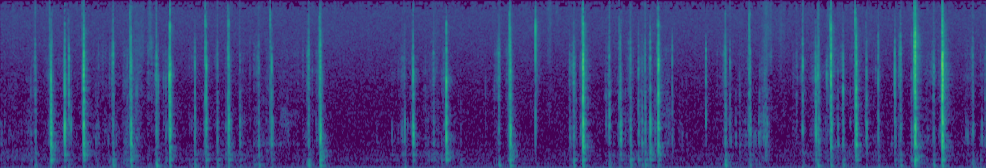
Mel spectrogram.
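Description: Fingertips and long nails type on a full-size bamboo computer keyboard with wooden keys, making sharp, bright clicks and taps in irregular bursts. Each tap dies away almost instantly over a quiet, steady low hum.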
